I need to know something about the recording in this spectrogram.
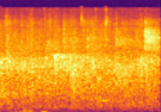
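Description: An audience applauding: a dense, steady wash of many hands clapping that holds at an even level for the whole two seconds, with no voices over it.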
